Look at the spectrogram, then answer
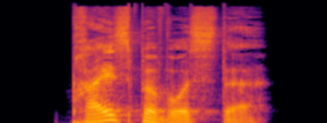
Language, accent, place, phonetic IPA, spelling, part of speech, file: German, Germany, Berlin, [ˈpʁaɪ̯sbəˌvʊstə], preisbewusste, adjective, De-preisbewusste.ogg
- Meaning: inflection of preisbewusst: 1. strong/mixed nominative/accusative feminine singular 2. strong nominative/accusative plural 3. weak nominative all-gender singular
